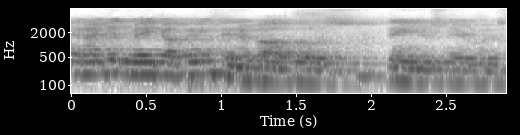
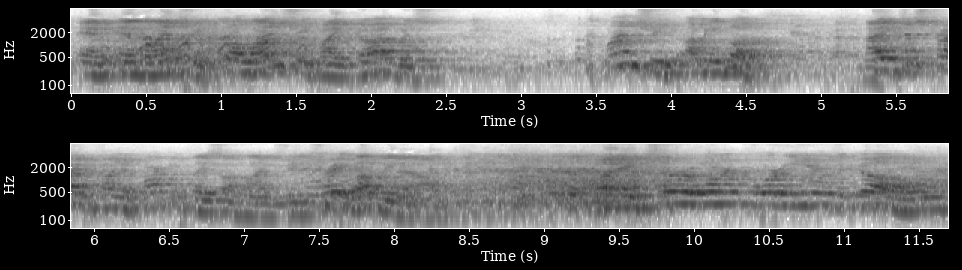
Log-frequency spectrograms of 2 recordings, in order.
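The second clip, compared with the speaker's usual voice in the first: louder, higher, worked-up outburst about Lime Street; exasperated exclaiming; 4 semitones higher, 6 dB louder than usual. Real, not acted. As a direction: get fired up and incredulous about the street.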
